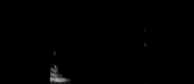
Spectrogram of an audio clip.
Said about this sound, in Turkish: Makasım da çok da iyi kesmiyor ama. Ben niye bu kötü kesen makası almışım? Börek makasından daha iyi keser herhalde. Benimki berbat.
